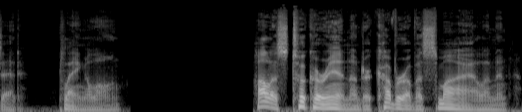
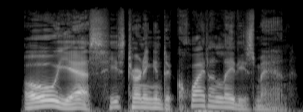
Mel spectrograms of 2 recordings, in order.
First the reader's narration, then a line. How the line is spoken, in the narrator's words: said Miss Daly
